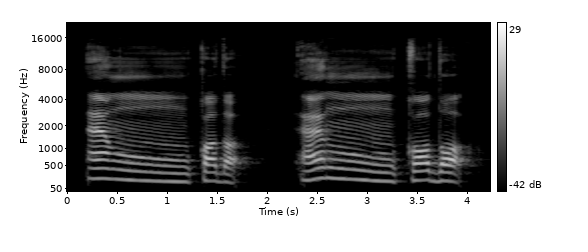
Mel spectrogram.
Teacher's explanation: Каф твердый звук, после которого идет дад, тоже твердый. Но ихфа здесь должно подчиняться звуку каф и должно быть твердым.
